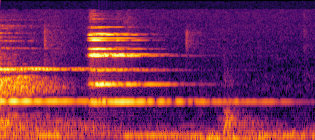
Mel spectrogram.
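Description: Drinking glasses clink together in a toast, a bright chime that rings on with a clear, lingering tone over low background murmur, fairly quiet.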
